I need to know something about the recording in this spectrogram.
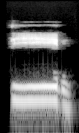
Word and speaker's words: دین: یہ لفظ ہے یتیموں، دین، دین میں دال کے نیچے زیر آئے گی اور نون کے اوپر جزم آئے گی۔ دم، دال کے اوپر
